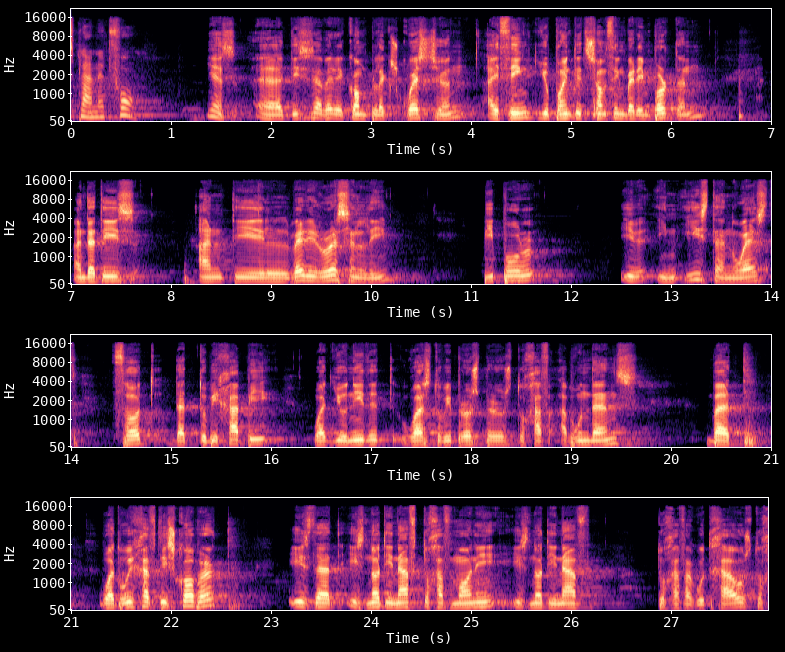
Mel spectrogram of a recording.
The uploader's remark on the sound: A live session from #JaipurLitFest2020. Joins us at the Jaipur Literature Festival.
